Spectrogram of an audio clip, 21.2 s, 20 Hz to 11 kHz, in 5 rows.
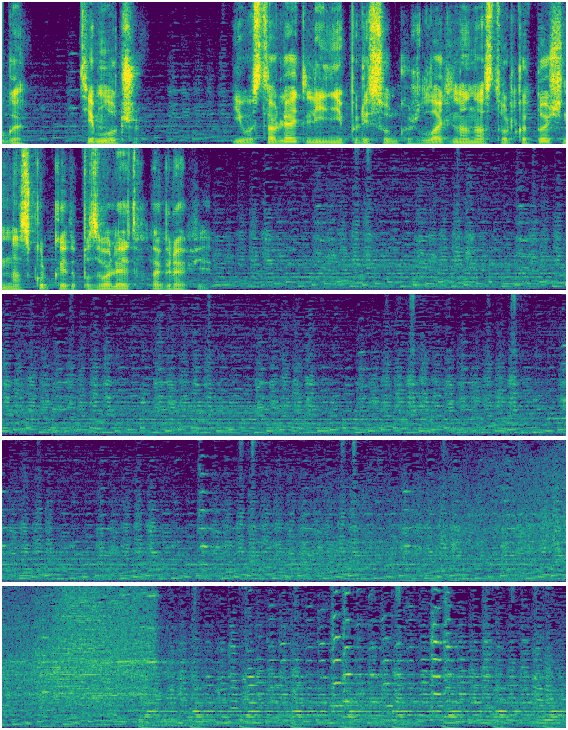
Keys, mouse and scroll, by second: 0.8-3.5 drag, 4.9 click, 5.4-7.7 scroll, 7.7 click, 7.8-10.2 scroll, 11.5 click, 11.8-12.6 scroll, 16.1 click, 17.4 click, 17.7-18.7 scroll, 19.8 click, 20.0-20.8 scroll.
